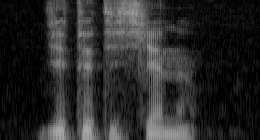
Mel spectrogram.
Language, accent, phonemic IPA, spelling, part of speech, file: French, France, /dje.te.ti.sjɛn/, diététicienne, noun, LL-Q150 (fra)-diététicienne.wav
- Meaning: female equivalent of diététicien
